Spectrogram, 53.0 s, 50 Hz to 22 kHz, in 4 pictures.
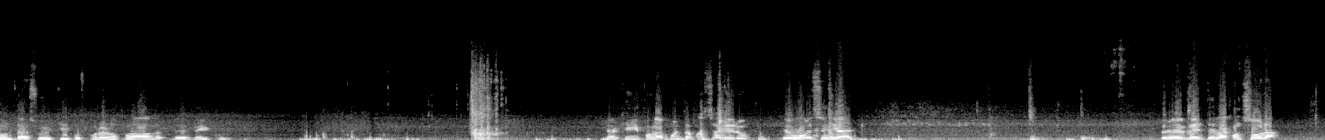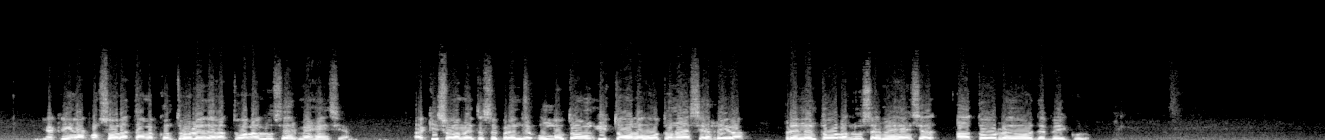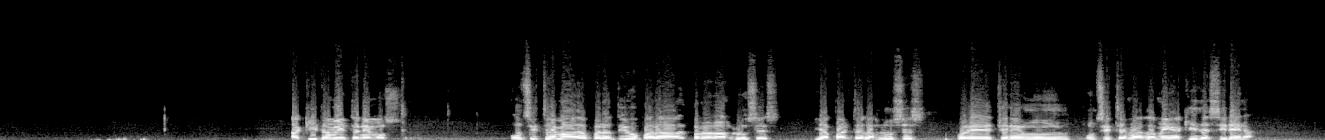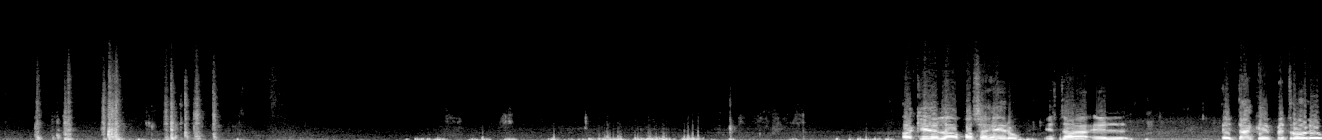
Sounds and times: Speech: 0:00.0 - 0:02.4, 0:06.0 - 0:08.6, 0:11.6 - 0:12.8, 0:13.6 - 0:16.8, 0:17.4 - 0:24.2, 0:29.4 - 0:30.6, 0:31.6 - 0:39.1, 0:48.8 - 0:51.1, 0:52.0 - 0:52.9.

